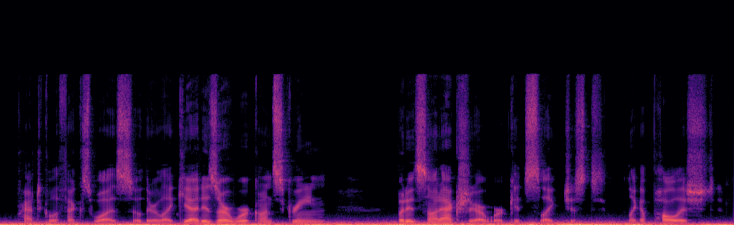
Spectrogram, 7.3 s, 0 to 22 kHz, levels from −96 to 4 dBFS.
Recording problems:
low rumble; noticeable; throughout; 10 dB below the speech

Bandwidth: 14.5 kHz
